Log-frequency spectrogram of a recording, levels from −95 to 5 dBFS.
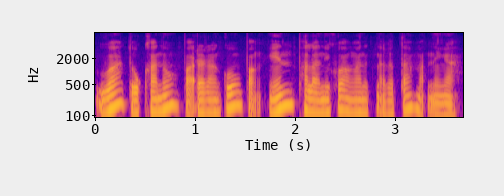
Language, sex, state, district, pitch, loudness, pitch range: Garo, male, Meghalaya, South Garo Hills, 115 Hz, -19 LUFS, 110-140 Hz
